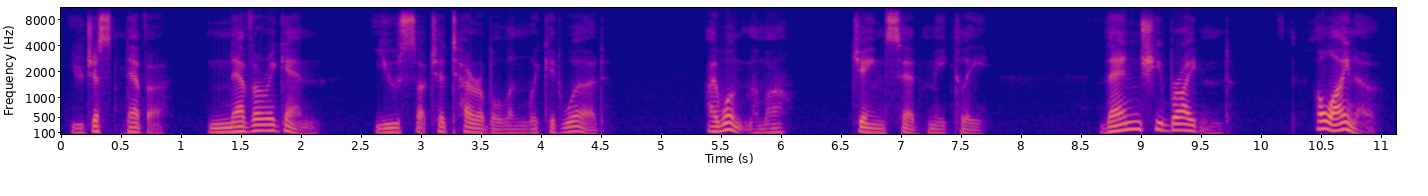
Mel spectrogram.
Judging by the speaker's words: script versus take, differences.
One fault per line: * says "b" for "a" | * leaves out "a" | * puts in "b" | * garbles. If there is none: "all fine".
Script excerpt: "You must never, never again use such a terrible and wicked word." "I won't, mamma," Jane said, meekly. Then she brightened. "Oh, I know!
* says "just" for "must"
